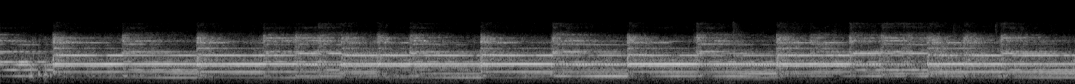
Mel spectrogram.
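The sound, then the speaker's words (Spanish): Church bells toll as a death knell for a child, many steady, evenly spaced strikes with bright, layered overtones that ring on between blows, loud and alone with no voices. “Fíjate si dice la campana cosas, que frente a la alegría de la misa festiva, escucha cómo sonaban cuando había un fallecimiento de un menor, de un niño.”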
